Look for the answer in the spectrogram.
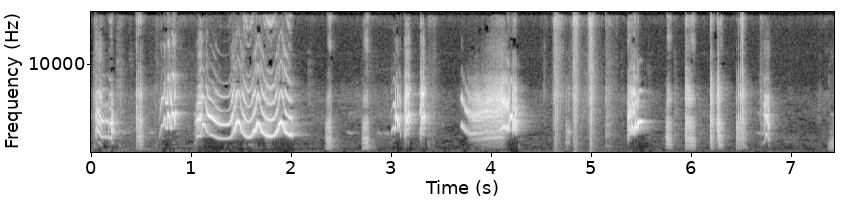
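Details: Javan myna in energetic song: a wavering, warbling whistle, then a jumble of clicks, harsh squawks and brief whistled notes in quick, irregular succession.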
